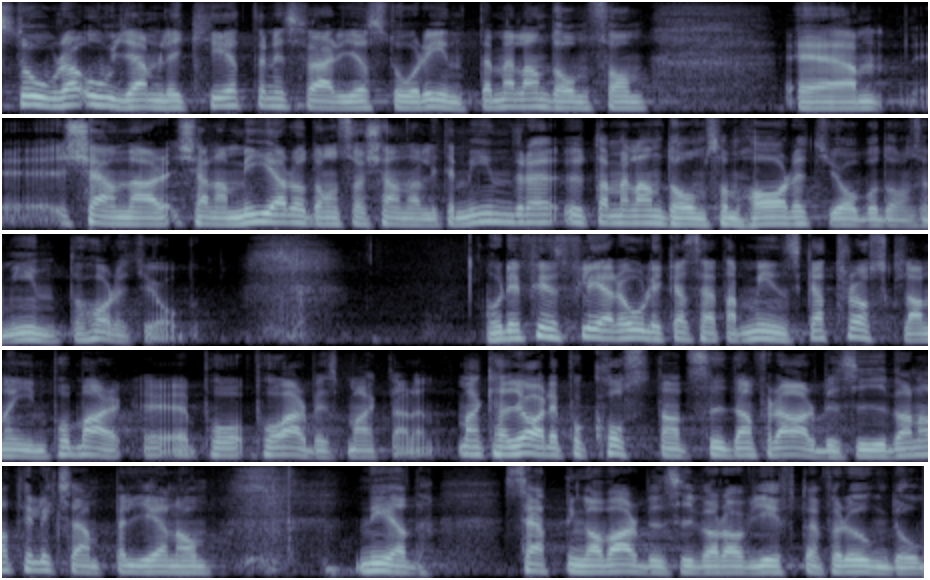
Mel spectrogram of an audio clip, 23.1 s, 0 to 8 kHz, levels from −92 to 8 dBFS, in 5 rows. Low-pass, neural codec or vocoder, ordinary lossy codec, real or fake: none; none; none; real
